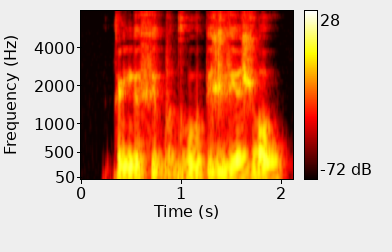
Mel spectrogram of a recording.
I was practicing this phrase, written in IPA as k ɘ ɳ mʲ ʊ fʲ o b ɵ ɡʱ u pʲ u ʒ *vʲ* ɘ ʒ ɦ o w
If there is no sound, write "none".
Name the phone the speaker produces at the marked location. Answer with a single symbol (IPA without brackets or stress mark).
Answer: vʲ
